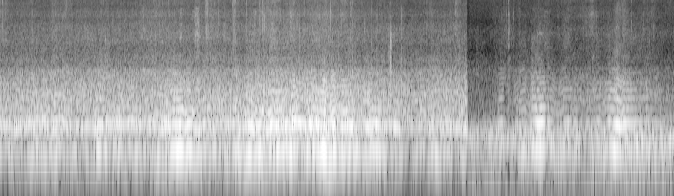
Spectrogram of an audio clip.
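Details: A European hornet gives a low, steady droning hum, with a faint second buzzing insect nearby, possibly one of the German wasps (Vespula germanica) present.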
